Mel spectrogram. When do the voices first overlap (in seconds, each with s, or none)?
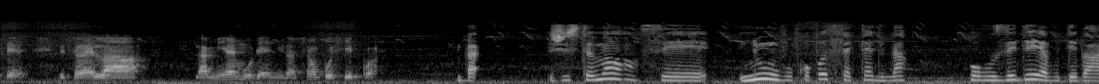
none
